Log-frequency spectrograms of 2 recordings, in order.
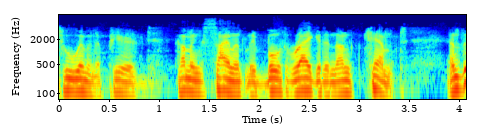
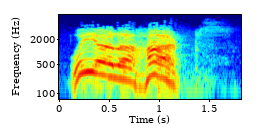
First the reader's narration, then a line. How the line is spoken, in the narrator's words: they shouted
